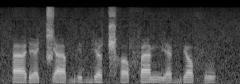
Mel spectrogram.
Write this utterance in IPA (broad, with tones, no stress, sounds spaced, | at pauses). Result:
æ˨ ɾʲ æ˨ t͡ɕ æ˨ b i˨ bʲ æ˦˨ ʈ͡ʂʰ ʌ˨ f æ˦ mʲ æ˨˦ bʲ ɒ˦ f u˨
